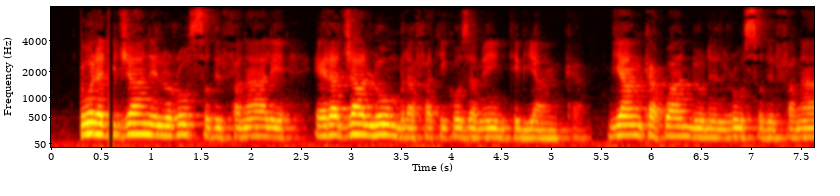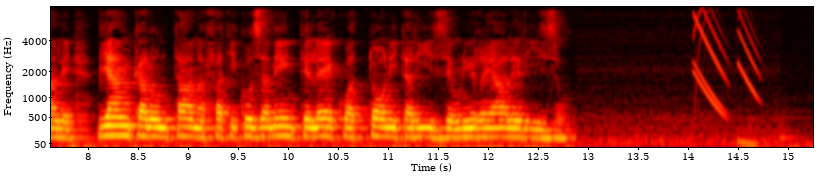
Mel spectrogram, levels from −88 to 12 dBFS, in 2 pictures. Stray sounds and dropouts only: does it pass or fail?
fail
